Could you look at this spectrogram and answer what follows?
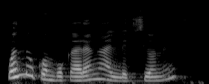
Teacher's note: Es una pregunta, pero está encabezada con un pronombre. Entonces, siempre va a ser pregunta. El tono es descendente.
